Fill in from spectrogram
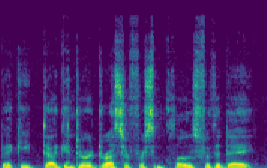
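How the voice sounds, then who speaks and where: A woman's voice: lowish voice, a little fast, darkish tone, breathy edge. A woman author reading her own story aloud as scripted audiobook narration.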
